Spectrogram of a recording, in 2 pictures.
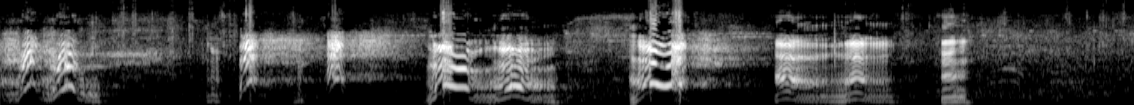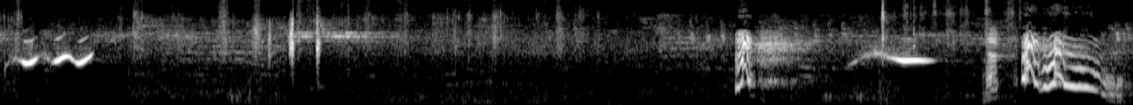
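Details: Several pet dogs bark excitedly at something they found, with rapid clusters of high, harsh yips in the first seconds, a quieter stretch with a faint whine, then renewed barking toward the end.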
